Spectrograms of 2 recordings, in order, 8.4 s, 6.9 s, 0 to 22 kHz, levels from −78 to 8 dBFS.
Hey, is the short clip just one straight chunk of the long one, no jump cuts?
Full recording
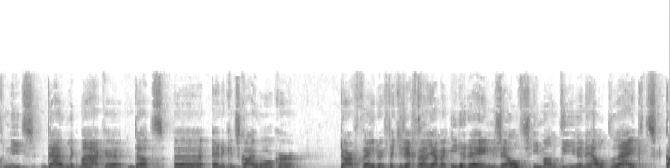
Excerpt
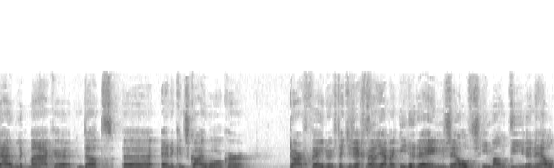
yes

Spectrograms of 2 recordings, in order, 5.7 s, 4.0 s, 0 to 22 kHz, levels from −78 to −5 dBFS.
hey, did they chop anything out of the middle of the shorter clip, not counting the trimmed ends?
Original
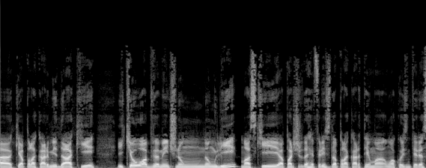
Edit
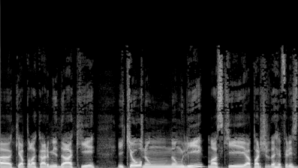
yes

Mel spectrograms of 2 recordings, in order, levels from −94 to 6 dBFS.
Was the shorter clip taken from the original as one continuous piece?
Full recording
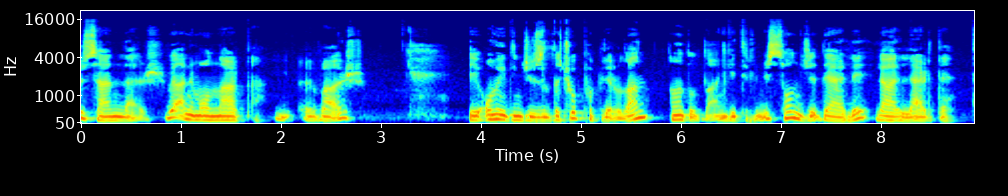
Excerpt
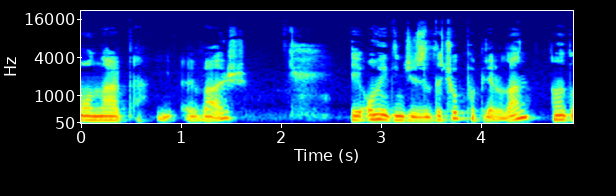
yes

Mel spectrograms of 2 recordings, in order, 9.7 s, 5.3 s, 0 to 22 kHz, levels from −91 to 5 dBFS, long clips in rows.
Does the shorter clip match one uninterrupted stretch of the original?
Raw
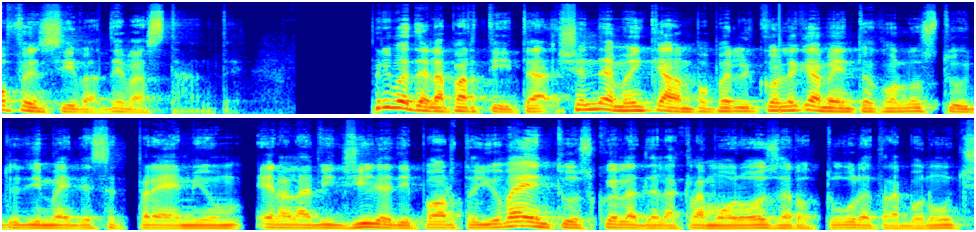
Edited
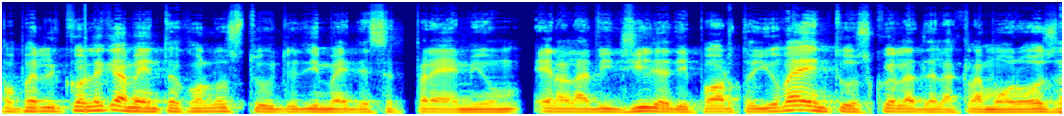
yes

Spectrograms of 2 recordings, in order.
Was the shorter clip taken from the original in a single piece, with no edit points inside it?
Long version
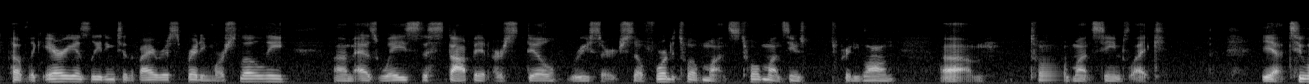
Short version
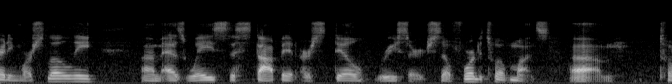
no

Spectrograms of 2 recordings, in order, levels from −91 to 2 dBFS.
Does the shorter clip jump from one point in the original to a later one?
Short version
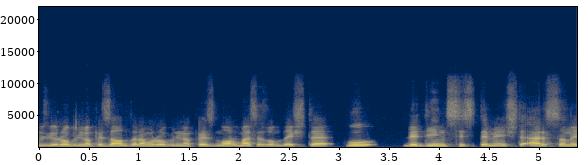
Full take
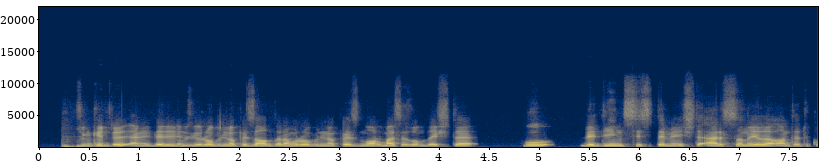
yes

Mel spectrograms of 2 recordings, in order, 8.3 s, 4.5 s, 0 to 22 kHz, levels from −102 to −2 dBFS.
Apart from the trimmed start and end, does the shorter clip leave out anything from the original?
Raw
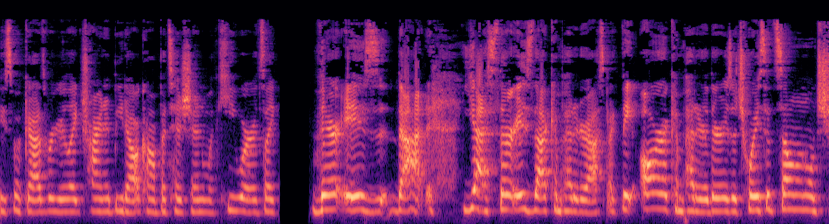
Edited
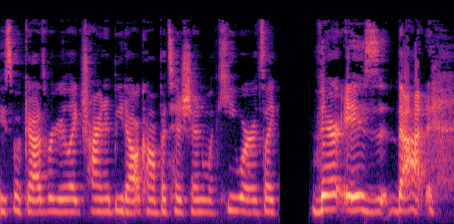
no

